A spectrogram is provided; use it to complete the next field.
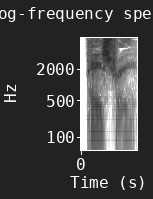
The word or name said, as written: pastry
